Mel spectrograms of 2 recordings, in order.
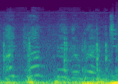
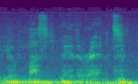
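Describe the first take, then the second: First: High, pleading damsel voice; damsel in distress. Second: Lightly voiced menacing villain; a hint of a melodrama baddie; sneering panto villain. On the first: Acted. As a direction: squeak it like a helpless heroine. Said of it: "a damsel". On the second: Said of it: "A villain".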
